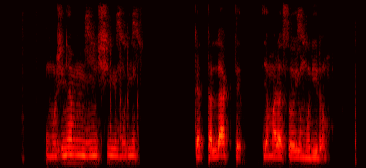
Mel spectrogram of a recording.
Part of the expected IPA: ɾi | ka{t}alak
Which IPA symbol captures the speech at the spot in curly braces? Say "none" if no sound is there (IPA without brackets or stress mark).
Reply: t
